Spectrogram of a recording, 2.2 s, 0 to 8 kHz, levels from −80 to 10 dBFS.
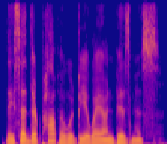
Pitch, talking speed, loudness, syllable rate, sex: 170 Hz, 240 wpm, -19 LUFS, 6.5 syllables/s, female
